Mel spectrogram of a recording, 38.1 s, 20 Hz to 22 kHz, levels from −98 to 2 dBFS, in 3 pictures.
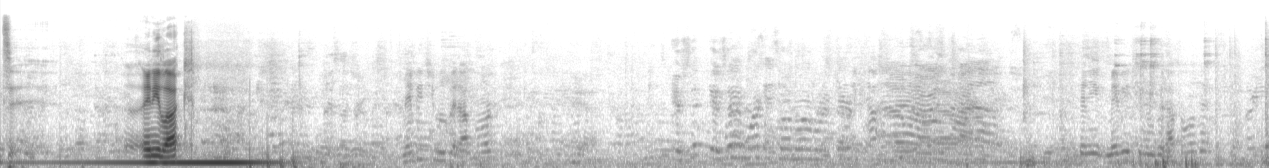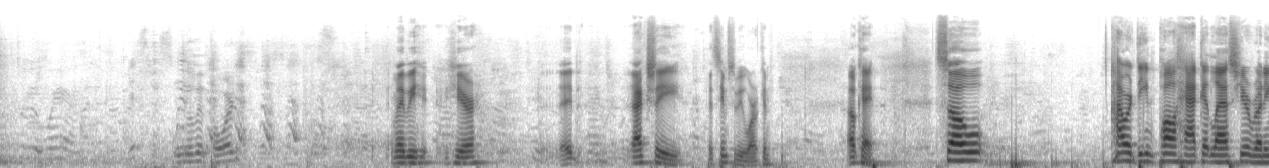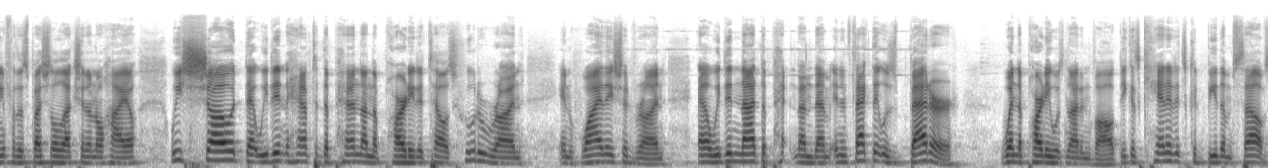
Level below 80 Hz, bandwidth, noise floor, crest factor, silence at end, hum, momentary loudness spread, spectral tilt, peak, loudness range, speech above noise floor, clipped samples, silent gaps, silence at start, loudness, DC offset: -48 dBFS; 14 kHz; -59 dBFS; 24 dB; 0 s; none; 21 LU; -5 dB/octave; -4 dBFS; 11 LU; 34 dB; under 0.1%; none; 0 s; -25 LUFS; under 0.1%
